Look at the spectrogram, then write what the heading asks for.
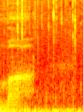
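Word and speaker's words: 間: It is pronounced as one syllable ma. The same sound as the beginning of mother or maple or margaret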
